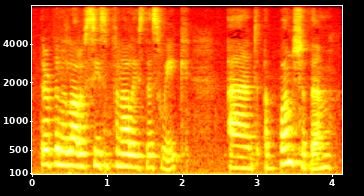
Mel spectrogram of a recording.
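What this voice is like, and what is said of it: Swedish-accented English. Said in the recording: “from Sweden ... my accent sounded actually even crappier than I thought it did”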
